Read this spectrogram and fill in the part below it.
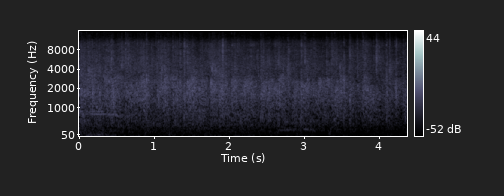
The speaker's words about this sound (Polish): Widzę, że te oklaski tak do raz, dwa, trzy, cztery, do piątego rzędu sięgają. Słuchajcie, ja wszystko widzę. I mamy taką małą zasadę, że jak jedna osoba klaszcze w tym miejscu, żeby jej głupio nie było, to wszyscy klaszczą, ok?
